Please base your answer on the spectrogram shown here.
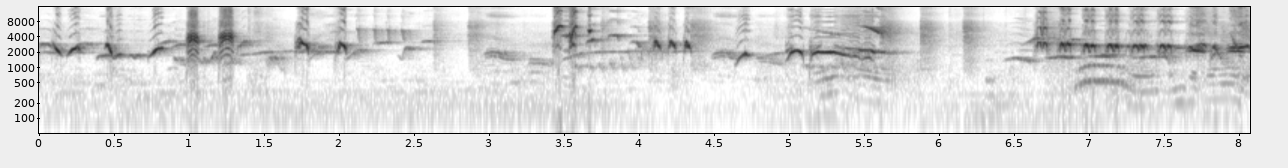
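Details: Aroused captive greater green leafbird delivering jamtrok and ngobra song: bright whistled warbles and slurred downward notes in bursts, broken by short pauses, ending with a steady chattering whistled phrase.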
